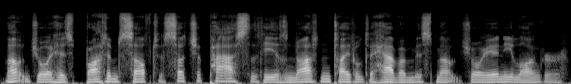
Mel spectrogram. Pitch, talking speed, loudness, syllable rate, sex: 115 Hz, 210 wpm, -20 LUFS, 4.9 syllables/s, male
